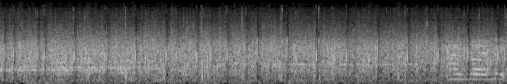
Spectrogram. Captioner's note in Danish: Bifald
